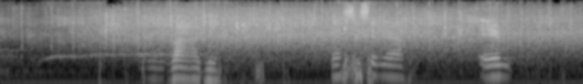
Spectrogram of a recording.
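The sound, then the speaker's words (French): An audience applauding Jesus Christ in a dense, steady wash of clapping that lasts the whole time, while a few voices call out over the noise. “Et vraiment, on peut applaudir Jésus-Christ, frères et sœurs. On peut l'applaudir.”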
